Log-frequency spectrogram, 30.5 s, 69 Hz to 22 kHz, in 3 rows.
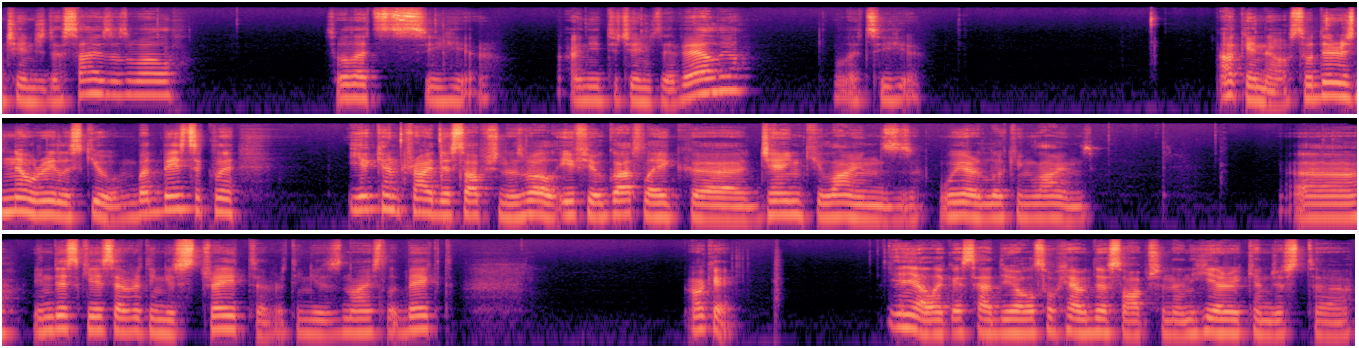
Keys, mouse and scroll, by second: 0.5 alt+click, 1.7-3.2 drag, 4.3 click, 5.2-7.1 drag, 8.7 alt+click, 10.0 alt+click, 18.4 click, 20.0 click, 25.8 scroll down 1, 26.8 click, 29.8-30.4 drag.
